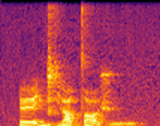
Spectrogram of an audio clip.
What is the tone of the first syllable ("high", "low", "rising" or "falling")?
high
